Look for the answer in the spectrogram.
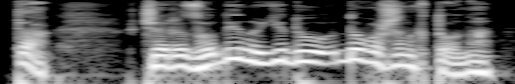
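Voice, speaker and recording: A haughty young aristocrat, as a male reader puts him on, stiff with family pride, his voice husky and mellow. The pitch moves widely, and the read is close and dry. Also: sing-song, a little fast, no echo, exaggerated voice. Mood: breezy. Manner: indignant, breezy.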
